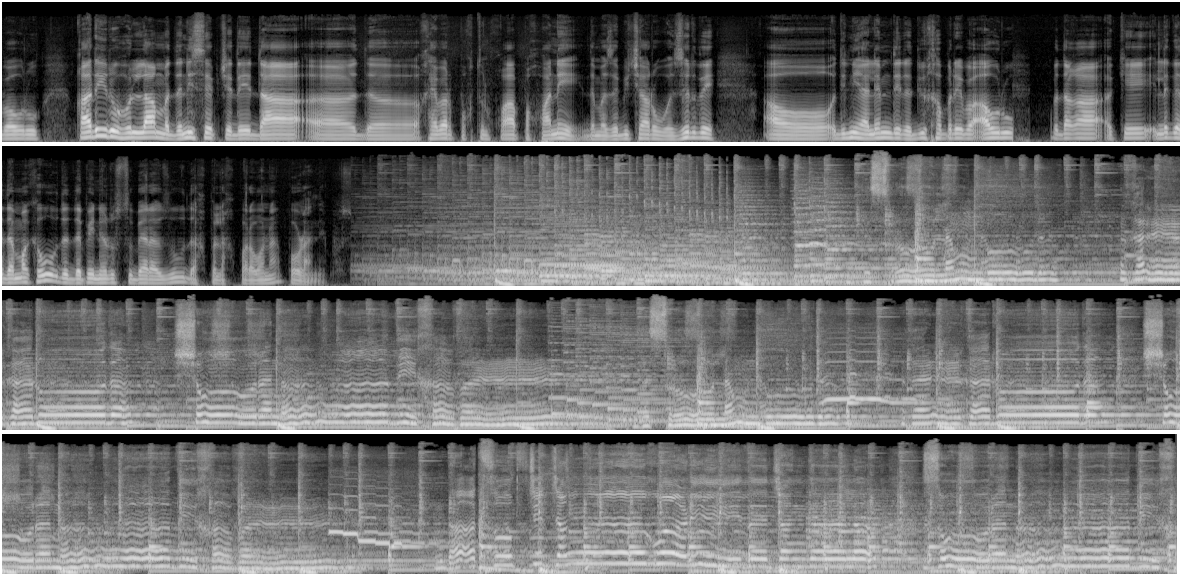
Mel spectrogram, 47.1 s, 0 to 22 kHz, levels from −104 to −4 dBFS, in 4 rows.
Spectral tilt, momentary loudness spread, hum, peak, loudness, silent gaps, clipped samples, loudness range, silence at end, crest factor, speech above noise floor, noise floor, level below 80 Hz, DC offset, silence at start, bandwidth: -5 dB/octave; 13 LU; none; -10 dBFS; -24 LUFS; none; under 0.1%; 11 LU; 0 s; 14 dB; 25 dB; -49 dBFS; -36 dBFS; under 0.1%; 0 s; 17 kHz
